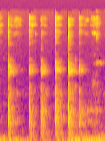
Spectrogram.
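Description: Marker pen writing on a whiteboard: a quick run of short, faint squeaks, one for each stroke of the letters.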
